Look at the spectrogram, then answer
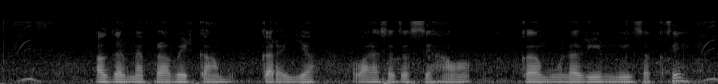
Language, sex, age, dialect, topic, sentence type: Chhattisgarhi, male, 18-24, Western/Budati/Khatahi, banking, question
